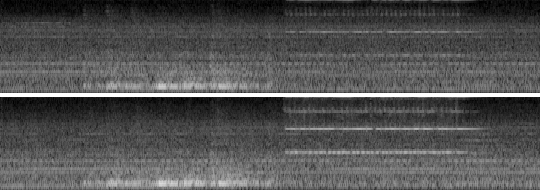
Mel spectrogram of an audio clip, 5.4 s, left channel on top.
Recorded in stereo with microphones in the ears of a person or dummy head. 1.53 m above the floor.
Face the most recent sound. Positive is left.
turn(degrees=-65)  # may be behind; listen again after turning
